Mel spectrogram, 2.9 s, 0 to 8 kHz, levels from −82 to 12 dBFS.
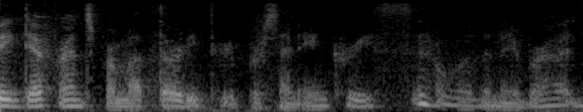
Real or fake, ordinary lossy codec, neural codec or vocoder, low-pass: fake; AAC, 32 kbps; codec, 16 kHz, 0.5 kbps, X-Codec, WavLM features, trained on Multilingual LibriSpeech; 7.2 kHz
